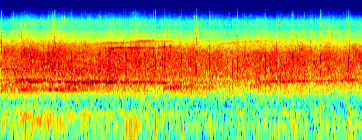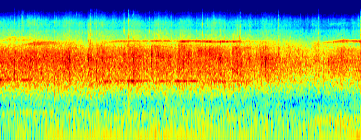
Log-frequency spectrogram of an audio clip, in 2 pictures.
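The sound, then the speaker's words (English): An audience claps steadily in praise of God, sustained applause in a dense, loud wash of many hands that holds level for about eleven seconds with no voices standing out. “And as you are clapping, you are preparing yourself for the next thing that God is about to do for you.”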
